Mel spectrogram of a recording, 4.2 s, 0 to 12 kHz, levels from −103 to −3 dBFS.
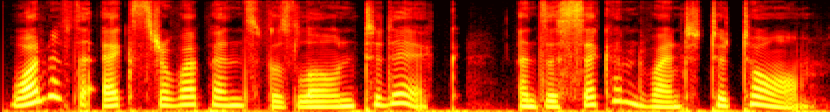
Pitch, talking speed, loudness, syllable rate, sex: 215 Hz, 215 wpm, -21 LUFS, 5.6 syllables/s, female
